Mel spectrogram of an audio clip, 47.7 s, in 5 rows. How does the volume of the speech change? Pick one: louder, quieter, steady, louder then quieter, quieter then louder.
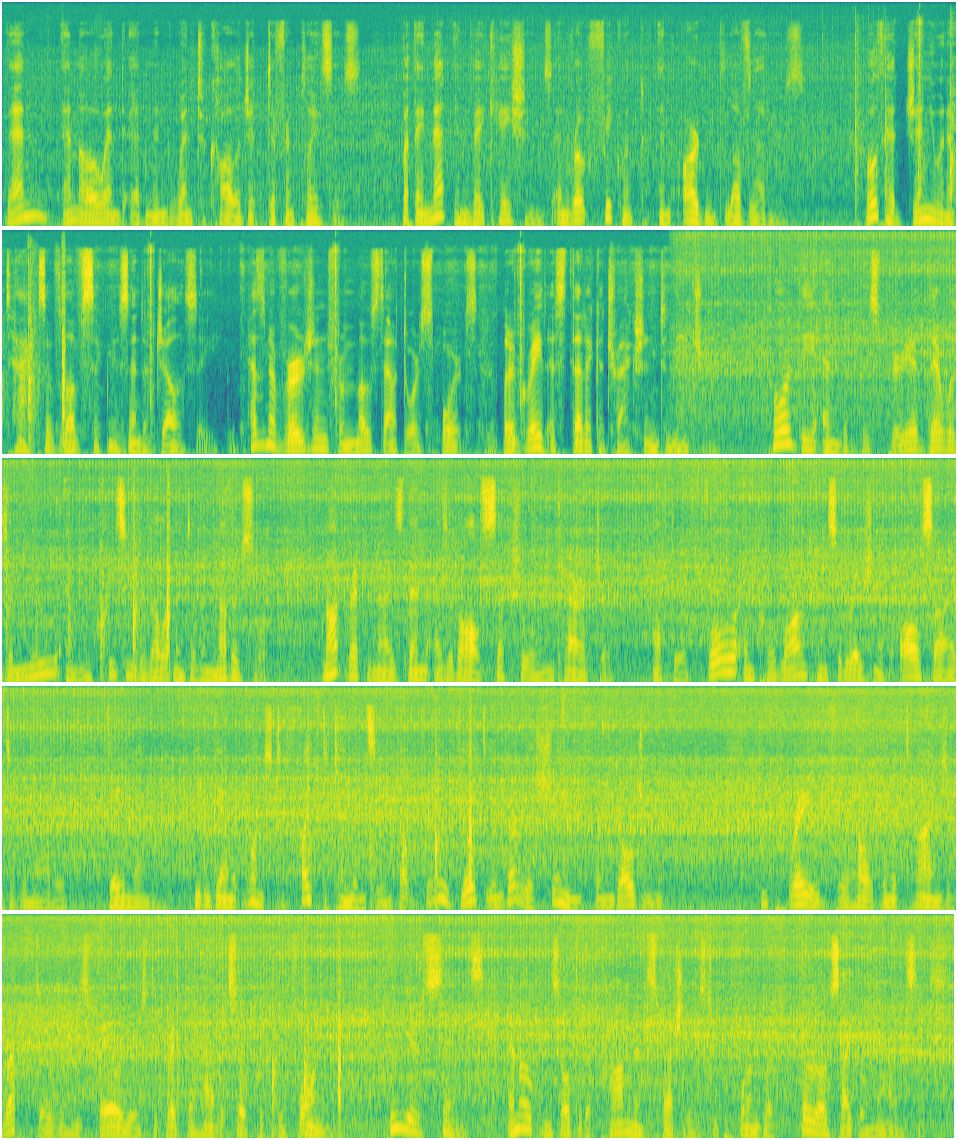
steady.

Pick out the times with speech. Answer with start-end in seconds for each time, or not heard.
0.0-47.6.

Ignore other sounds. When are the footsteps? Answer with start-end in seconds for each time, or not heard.
not heard.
